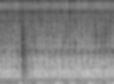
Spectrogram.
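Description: Chopped onion drops into hot oil with dried chilli, bay leaf, cumin and lightly fried potato, a sharp burst of sizzle followed by a steady quiet frying hiss.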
